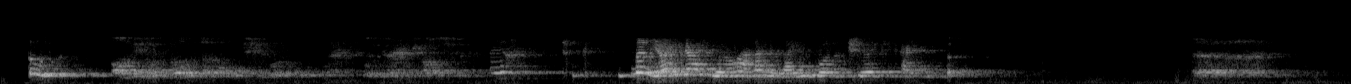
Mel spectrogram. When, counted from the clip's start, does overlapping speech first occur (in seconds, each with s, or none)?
none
